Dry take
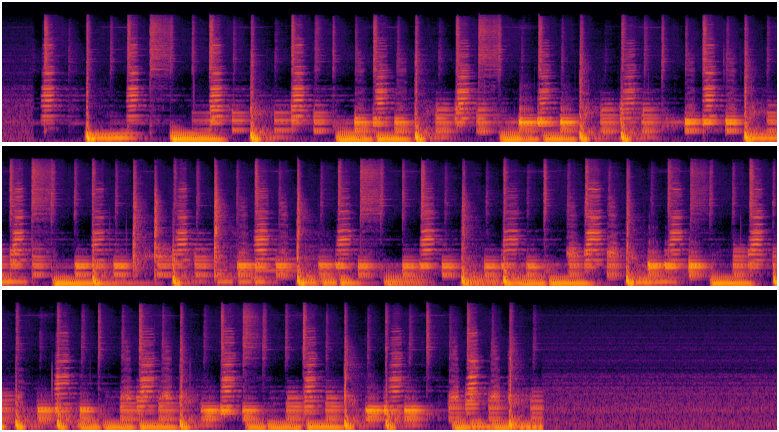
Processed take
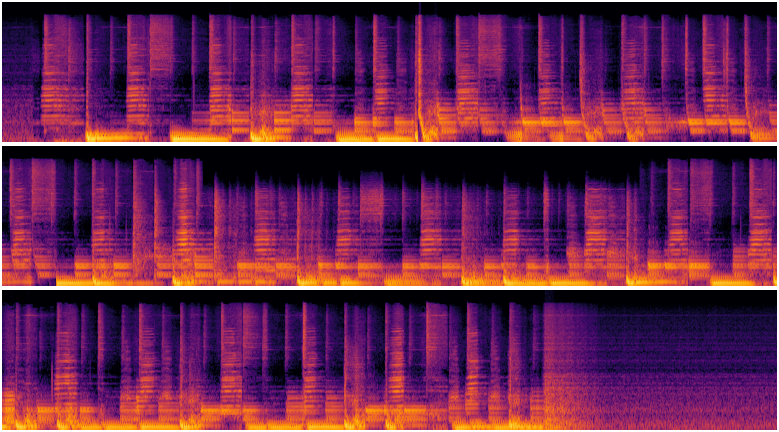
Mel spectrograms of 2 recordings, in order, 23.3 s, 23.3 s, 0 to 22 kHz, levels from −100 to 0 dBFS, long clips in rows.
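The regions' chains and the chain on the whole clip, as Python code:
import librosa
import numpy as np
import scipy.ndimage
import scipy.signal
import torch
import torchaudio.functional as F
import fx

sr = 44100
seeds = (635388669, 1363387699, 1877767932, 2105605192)

y = fx.chain(x, sr, fx.highpass(hz=190.0, slope=12),
    fx.dispersion(late='lows', ms=68.0, hz=470.0),
    fx.pre_swell(db_per_s=140.0), at=(4.15, 8.3))
y = fx.chain(y, sr, fx.steep_lowpass(hz=6200.0, slope=36),
    fx.echo_heads(ms=71, heads='first and second', feedback_pct=49, wet_db=-23.0), at=(9.75, 14.13))
y = fx.low_shelf(y, sr, hz=200.0, db=11.0)
y = fx.sustainer(y, sr, db_per_s=45.0)
y = y * librosa.db_to_amplitude(-2.5)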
